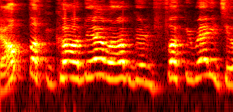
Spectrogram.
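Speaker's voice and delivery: shouting down the card shop owner; yelling. Retold or imitated. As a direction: scream it back in his face. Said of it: "I started fucking yelling".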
